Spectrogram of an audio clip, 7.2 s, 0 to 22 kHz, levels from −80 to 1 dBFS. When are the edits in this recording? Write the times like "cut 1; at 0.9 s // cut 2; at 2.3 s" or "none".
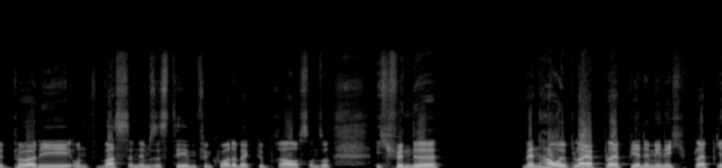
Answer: none

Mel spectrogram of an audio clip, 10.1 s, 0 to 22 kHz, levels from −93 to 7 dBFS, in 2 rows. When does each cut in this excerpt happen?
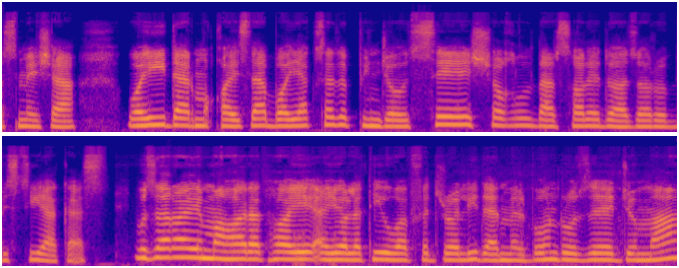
cut 1; at 6.0 s

